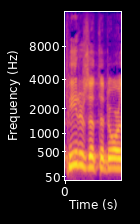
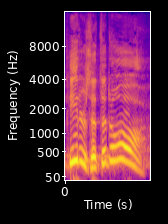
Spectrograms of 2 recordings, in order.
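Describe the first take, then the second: First: Said in the usual way. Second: High and loud, blurting "Peter's at the door"; excited announcement. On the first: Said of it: "when they're told". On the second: Pretend. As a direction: burst in breathless with "Peter's at the door". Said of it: "and says, not a long speech".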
